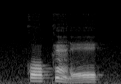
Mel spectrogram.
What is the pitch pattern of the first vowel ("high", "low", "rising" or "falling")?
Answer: high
